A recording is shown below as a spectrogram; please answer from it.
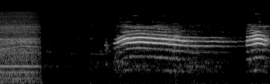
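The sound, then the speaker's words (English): A cat meows twice, heard through a headphones' cat mode that removes the sound of a vacuum cleaner. A long, clear, high-pitched meow comes first, then a short one, with a slightly hollow, processed tone. A brief noisy burst precedes them. “to me, it sounds like the cat is meowing in a submarine. But it's super clear, and the vacuum cleaner is totally gone.”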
